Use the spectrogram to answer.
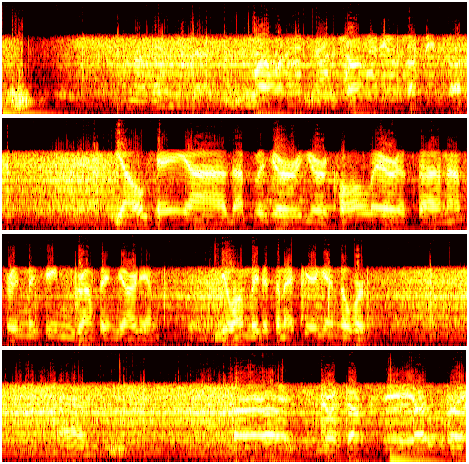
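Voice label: LINK, 1677kHz Radio "Link call" to onshore telephone number, Marine Audio HF; Malin Head R; Grampian Guardian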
